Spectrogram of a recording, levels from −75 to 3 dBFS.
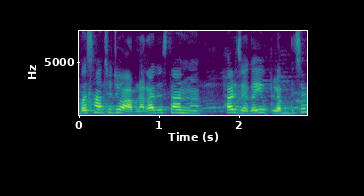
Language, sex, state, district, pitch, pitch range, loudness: Rajasthani, female, Rajasthan, Nagaur, 260 Hz, 230-285 Hz, -15 LUFS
